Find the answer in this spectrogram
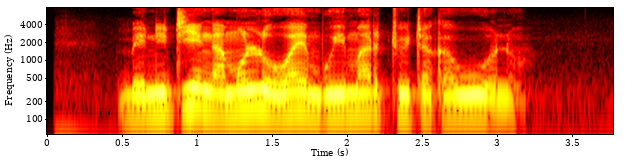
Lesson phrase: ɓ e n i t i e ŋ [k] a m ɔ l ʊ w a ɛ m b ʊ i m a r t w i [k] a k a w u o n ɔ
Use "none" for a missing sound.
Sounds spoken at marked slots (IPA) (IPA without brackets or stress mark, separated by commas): ɡ, t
